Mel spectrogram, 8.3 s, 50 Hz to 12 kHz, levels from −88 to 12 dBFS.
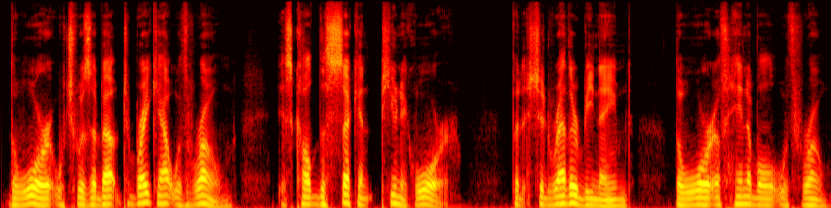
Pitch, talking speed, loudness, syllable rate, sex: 105 Hz, 200 wpm, -19 LUFS, 5.3 syllables/s, male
